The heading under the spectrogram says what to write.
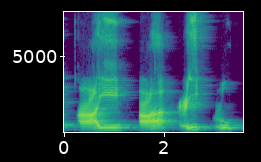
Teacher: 2 number মাখরাজ হলকের মধ্যখান থেকে হলকের মাঝখান হইতে উচ্চারিত হয় আইন হা।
